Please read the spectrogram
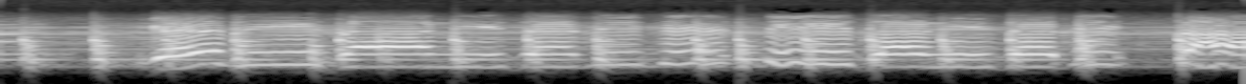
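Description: Carnatic classical concert music from an old radio recording: a melodic line of short, ornamented notes that slide between pitches, over a steady drone.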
